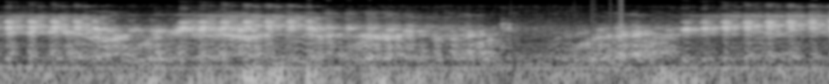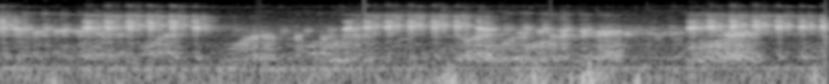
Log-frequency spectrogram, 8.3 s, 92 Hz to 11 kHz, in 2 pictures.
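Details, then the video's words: Frog concert at night by the pond: dense bursts of pulsed, rattling croaks lasting about a second each, surging and pausing in overlapping waves with a brief lull near three seconds. "1 Stunde Froschkonzert. Frosch Geräusche quaken. Frösche Geräusche Konzert"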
